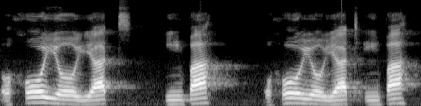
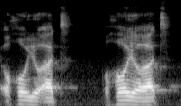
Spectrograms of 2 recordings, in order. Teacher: Ohoyo ends in a vowel, and so we need another consonant to support that, which is the Y.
